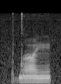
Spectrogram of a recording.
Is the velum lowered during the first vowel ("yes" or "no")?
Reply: yes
